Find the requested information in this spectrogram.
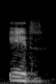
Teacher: اس را ساکن سے پہلے زیر ہے، اس کو باریک پڑھیں گے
